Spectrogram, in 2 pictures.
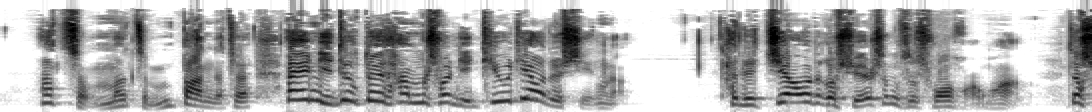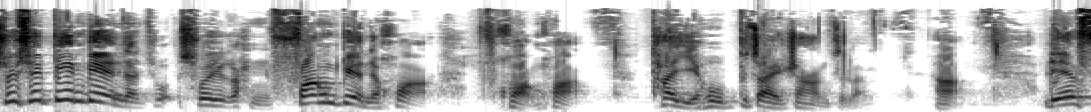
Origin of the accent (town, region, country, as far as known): China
